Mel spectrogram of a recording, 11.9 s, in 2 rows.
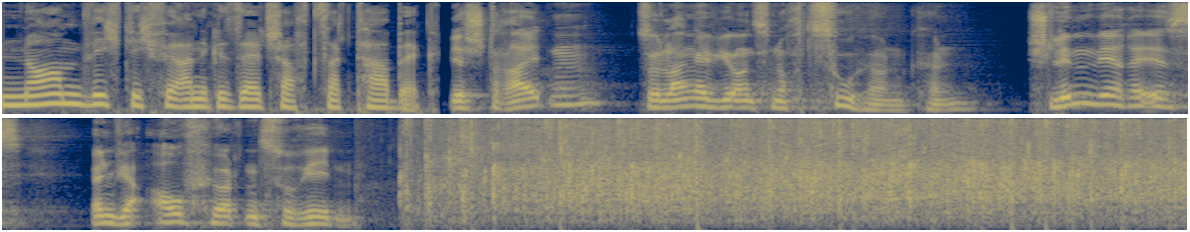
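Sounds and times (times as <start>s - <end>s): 
speech: 0.0s - 8.0s
audience applause: 7.9s - 11.8s.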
